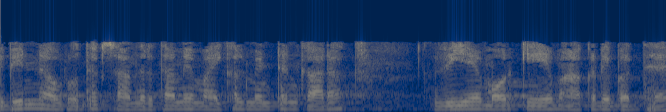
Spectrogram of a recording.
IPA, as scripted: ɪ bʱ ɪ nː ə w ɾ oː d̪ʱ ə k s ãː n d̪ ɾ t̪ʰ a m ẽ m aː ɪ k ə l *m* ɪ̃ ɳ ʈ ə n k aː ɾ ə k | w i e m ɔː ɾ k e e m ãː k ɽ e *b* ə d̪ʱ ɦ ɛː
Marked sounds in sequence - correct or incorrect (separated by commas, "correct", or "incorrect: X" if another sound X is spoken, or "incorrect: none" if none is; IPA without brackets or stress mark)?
correct, correct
